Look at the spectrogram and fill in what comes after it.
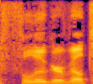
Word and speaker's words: Pflugerville: I am the leading basketball scorer for Pflugerville High School all time. Score for Pflugerville High School. – Pflugerville! – Mm-hmm. That'd be Pflugerville, Texas, spelled with a P-F.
